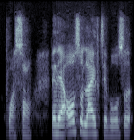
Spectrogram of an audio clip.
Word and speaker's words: Poisson: first one uh is a poisson regression it's pronounced poisson you might also think it's also a log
